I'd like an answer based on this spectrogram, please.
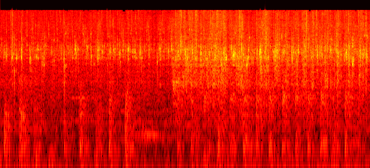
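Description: Spoonfuls of minced-meat patty mixture frying in hot fat in a pan: a steady sizzle that grows louder about three and a half seconds in, with light ticks and taps of a spoon.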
